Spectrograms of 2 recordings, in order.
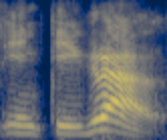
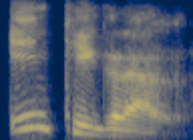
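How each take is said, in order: First: Integral stressed on the last syllable; end-stressed integral; bad pronunciation. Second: Integral stressed on the first syllable; front-stressed integral; correct English example. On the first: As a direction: say integral as in-tee-GRAL. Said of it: "Yes, it's bad". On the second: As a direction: say integral as IN-te-gral. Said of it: "For example". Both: Shown as a demonstration.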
